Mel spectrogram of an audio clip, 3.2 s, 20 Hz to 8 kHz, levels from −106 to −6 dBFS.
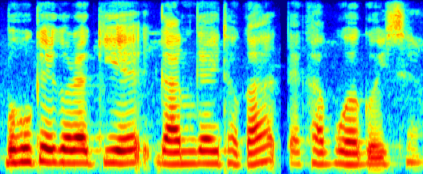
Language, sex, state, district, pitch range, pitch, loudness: Assamese, female, Assam, Sonitpur, 200-220 Hz, 210 Hz, -14 LUFS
